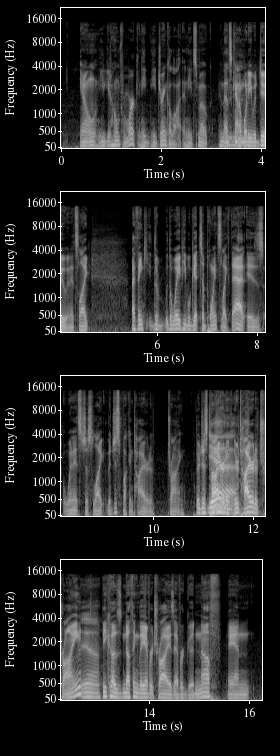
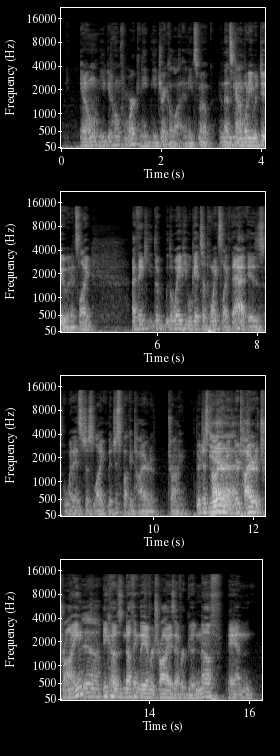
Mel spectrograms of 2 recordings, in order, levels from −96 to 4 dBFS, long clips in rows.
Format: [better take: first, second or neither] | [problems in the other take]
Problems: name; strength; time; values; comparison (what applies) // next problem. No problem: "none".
first | off-mic speech; far // room echo; very slight; dies away in 0.2 s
